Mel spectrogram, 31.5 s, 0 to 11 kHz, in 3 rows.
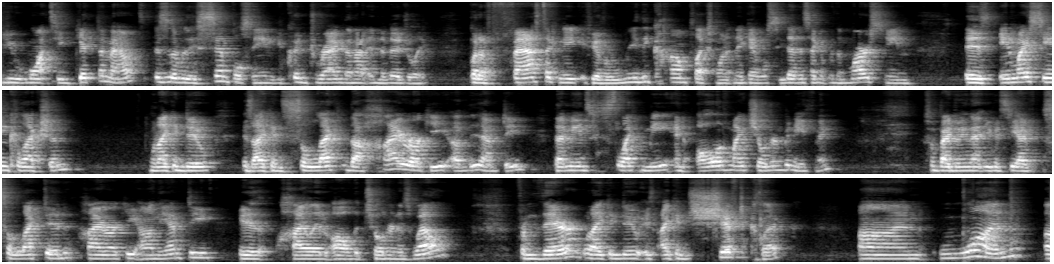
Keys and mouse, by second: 1.5 click.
